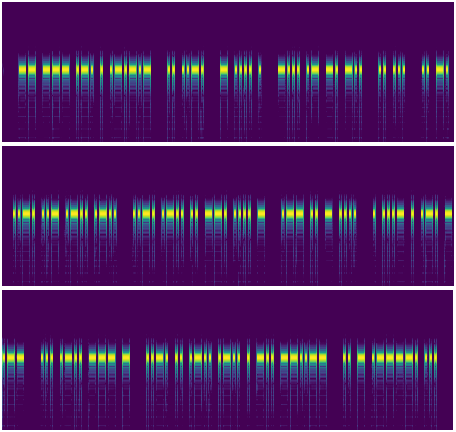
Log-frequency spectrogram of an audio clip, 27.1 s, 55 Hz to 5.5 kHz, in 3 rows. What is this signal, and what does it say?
Morse code, heard as a keyed tone, about 25 wpm, 600 Hz. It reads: MORE. IF THE BAND IS IN FULL FLIGHT WITH EVERY SLOT FILLED, IT'S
